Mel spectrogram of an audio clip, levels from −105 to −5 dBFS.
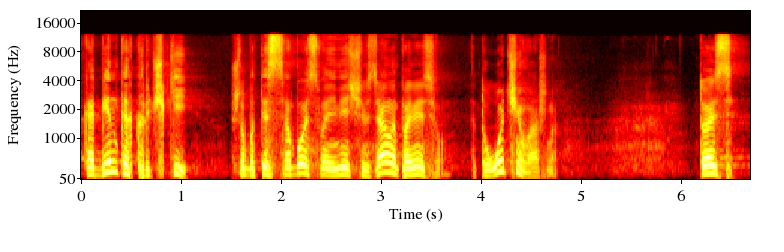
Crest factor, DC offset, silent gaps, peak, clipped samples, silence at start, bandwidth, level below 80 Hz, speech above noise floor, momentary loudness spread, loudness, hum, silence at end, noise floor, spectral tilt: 18 dB; under 0.1%; none; -2 dBFS; under 0.1%; 0.05 s; 12.5 kHz; -58 dBFS; 43 dB; 14 LU; -19 LUFS; none; 0.2 s; -62 dBFS; -4.5 dB/octave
